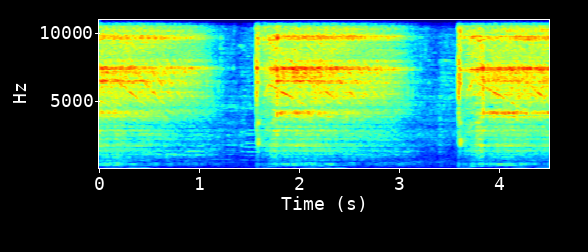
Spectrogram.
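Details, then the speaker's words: Tecumseh Snow-King electric starter tested after cleaning: motor whirs in roughly two-second bursts, each ending with a sharp clack as the drive snaps back; engages and releases normally. "That's how it should work, just like that."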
